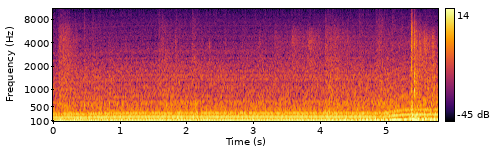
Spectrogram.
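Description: A jeep engine hums steadily at speed, then rises in pitch.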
